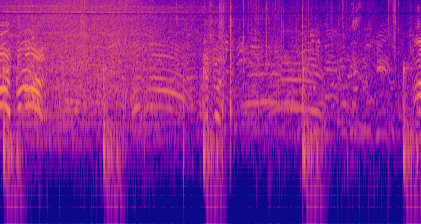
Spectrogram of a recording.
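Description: A drum struck at an even beat, about once every second and a half: the Jugger timing drum counting the 'stones' that pace the game. Players' shouts sound between the beats.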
